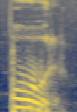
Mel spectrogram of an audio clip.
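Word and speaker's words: pour: वू वू मीस यू पी ओ यू आर पूर पूर मीस होता है फॉर एंड सी ओ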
